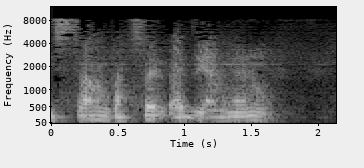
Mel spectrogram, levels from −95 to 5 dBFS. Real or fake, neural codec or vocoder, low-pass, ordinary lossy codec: fake; codec, 44.1 kHz, 0.9 kbps, DAC; 10.8 kHz; MP3, 32 kbps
